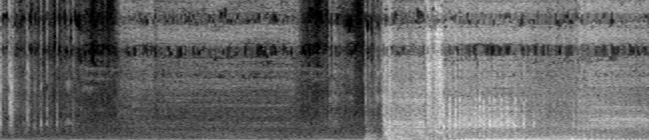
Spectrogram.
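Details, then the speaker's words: Willys-powered Army skid generator, electric fuel pump running: several seconds of weak cranking, then catches and runs rough; runs only with prime, owner suspects something clogging the carburetor. "well we know she runs with with a prime so that means we just got to figure out what's stopping that carburetor up"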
